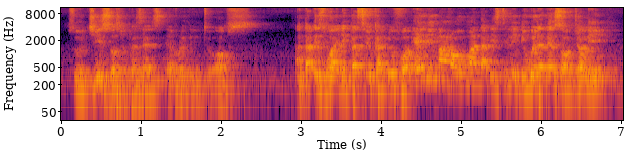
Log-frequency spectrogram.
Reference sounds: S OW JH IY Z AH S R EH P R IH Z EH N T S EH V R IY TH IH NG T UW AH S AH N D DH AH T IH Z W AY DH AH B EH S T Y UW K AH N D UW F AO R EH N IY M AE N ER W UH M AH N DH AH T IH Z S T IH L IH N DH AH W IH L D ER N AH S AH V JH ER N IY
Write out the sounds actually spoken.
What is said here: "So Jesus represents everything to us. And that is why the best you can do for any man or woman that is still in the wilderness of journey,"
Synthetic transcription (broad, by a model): S OW JH IY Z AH S R EH P R IH Z EH N T S EH V R IY TH IH NG T UW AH S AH N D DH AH T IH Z W AY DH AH B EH S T Y UW K AH N D UW F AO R EH N IY M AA N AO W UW M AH N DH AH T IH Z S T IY L IH N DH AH W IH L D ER N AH S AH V JH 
